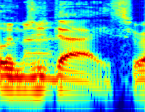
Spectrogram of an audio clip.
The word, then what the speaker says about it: Giudice: Or Giudice, depending on which side of the coin you're on as far as the pronunciation. But it's Giudice, easier for me and probably so many other people to just say Giudice, so whatever.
